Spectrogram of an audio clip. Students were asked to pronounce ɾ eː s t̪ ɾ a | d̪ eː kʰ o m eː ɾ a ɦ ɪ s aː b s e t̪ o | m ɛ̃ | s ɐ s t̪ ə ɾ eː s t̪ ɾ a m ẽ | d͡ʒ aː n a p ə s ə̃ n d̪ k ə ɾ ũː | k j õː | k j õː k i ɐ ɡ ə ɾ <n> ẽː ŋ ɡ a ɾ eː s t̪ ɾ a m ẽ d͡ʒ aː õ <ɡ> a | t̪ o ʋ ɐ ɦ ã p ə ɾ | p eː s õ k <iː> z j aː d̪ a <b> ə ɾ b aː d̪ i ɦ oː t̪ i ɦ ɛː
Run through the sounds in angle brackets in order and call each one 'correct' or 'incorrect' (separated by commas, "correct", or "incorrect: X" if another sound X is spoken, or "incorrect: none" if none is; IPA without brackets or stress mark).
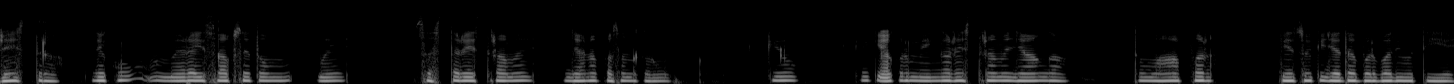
incorrect: m, correct, incorrect: i, correct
